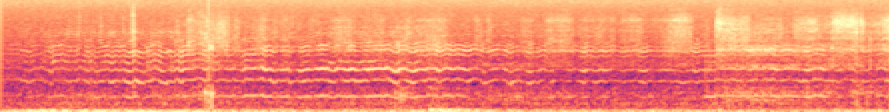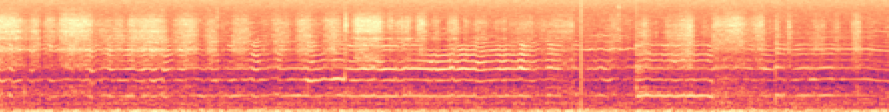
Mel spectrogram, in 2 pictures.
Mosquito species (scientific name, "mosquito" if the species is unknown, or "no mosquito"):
Culex quinquefasciatus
